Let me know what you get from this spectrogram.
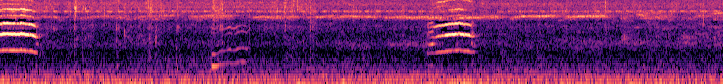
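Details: Wild baby monkey, lost and calling for its mother, gives three brief high whistled cries, each arching up then down, spaced about two seconds apart, with a continuous low rumble underneath.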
